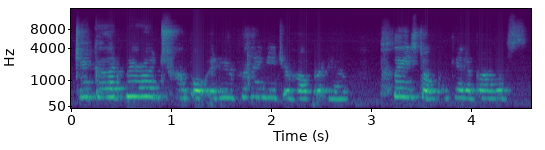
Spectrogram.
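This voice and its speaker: A woman's voice: high-pitched, steady tone, moderate pace, a little hiss or hum, voice pushed up, lightly acted. A woman reading a storybook, voicing an earnest young boy who comforts his friend, with a roomy echo from a distant mic. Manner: soothing, earnest.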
